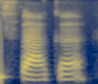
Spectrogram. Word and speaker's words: Sokka: my boomerang that's right i'm sokka it's pronounced with an akka young ladies I wrapped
